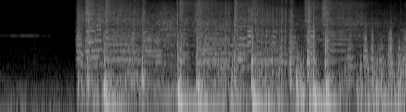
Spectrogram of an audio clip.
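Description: Military marching band playing: trumpets and other brass over snare drum, cymbals and heavy bass-drum beats. It starts suddenly about a second in.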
